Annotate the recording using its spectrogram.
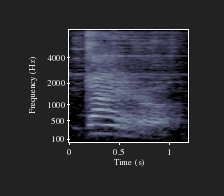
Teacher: Et la partie la plus difficile, comme toujours, mes chers amis, nous avons carro. Il faut rouler les R.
